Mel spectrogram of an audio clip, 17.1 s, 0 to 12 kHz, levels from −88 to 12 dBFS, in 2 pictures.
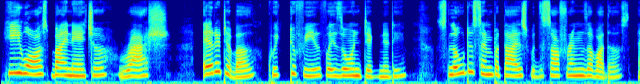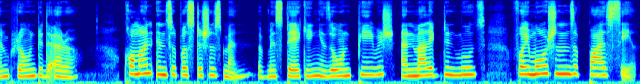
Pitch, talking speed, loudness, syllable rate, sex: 250 Hz, 150 wpm, -17 LUFS, 4.7 syllables/s, female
